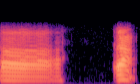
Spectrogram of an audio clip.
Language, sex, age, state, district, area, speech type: Bodo, female, 30-45, Assam, Baksa, rural, conversation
